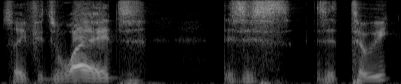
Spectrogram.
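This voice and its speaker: A low-pitched man commentating live cricket, recorded close and dry. He calls each ball steadily, then his voice jumps up in pitch and loudness when the action peaks. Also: unhurried, no echo. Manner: rises sharply in pitch and volume at big moments.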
